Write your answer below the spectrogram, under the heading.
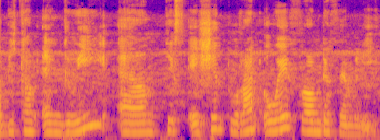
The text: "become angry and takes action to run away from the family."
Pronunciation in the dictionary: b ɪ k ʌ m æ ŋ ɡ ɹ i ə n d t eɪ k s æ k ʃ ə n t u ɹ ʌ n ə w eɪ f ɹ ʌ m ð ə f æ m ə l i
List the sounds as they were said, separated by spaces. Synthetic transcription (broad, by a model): b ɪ k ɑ m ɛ ŋ ɡ ɹ i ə n t eɪ k s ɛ ʃ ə n t u ɹ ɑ n ə w eɪ f ɹ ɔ m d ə f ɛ m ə l i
